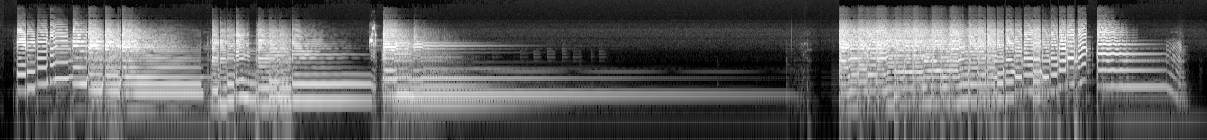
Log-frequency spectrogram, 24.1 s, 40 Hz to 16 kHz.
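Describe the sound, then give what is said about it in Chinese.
A distorted electric guitar plays loud, gritty chords through an overdriven vintage Silvertone amp, from a well-known budget brand that went out of business in 1974, with bursts of strummed riffs and one long sustained chord slowly fading before another crunchy flurry. “那这个在一九七四年就倒闭了的著名便宜货品牌，到底是什么声音呢？我们来听一下。”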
